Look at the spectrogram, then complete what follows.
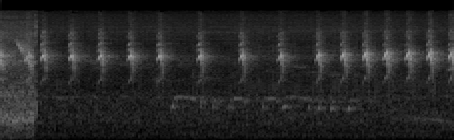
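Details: Prenjak lumut, a prinia, repeating crisp, high, clipped notes in a fast, even series of about five per second, with a short low rustle at the start.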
